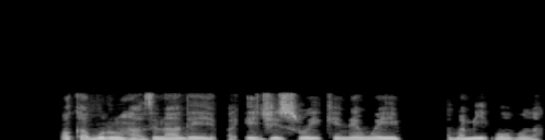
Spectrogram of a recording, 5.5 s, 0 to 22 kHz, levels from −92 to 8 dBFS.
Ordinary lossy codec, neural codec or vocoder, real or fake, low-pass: none; none; real; 7.2 kHz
